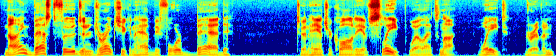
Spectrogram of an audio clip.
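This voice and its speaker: A man's voice: lowish voice, unhurried. A man co-hosting a casual chat, talking in a conversational way with short reactive comments. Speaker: talk show co-host.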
